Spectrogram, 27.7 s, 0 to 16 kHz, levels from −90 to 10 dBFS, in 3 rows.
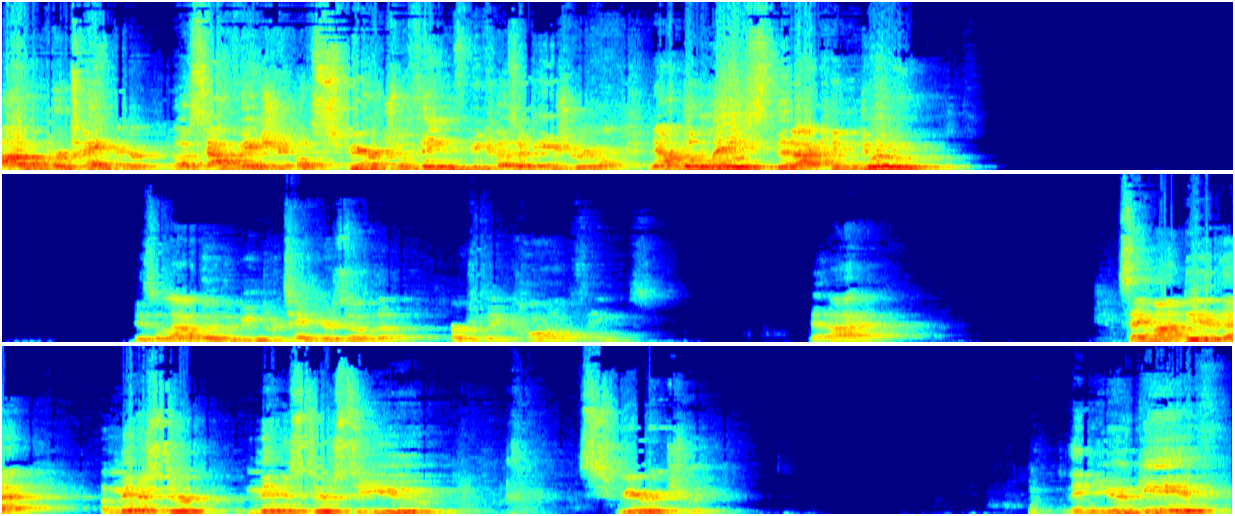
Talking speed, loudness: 95 wpm, -10 LUFS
